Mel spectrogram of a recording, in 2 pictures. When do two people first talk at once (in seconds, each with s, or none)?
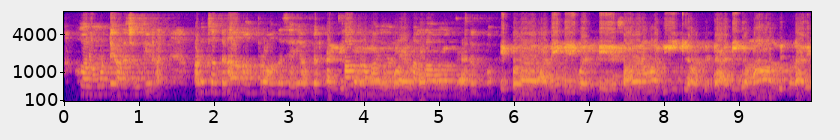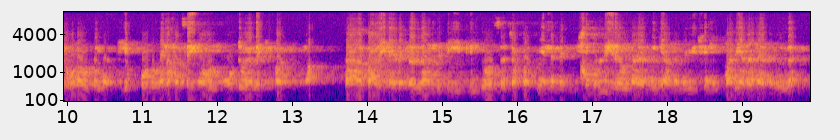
3.7 s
